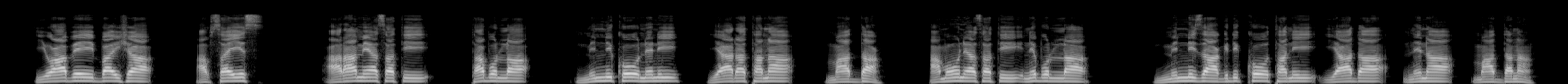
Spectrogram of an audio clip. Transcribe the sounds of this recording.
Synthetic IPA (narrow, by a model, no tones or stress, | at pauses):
jɔaːbɛjbɐɪʃɐ | ʔɐ̰bsɐjɛs | ʔa̰ːɾaːmɛɐsɐt̪ɪ | t̪ɐbɔlːɐ | mɪnːɪkːɔnɛnɪ | jaːd̪ɐt̪ɐnɐ | maːd̪ːɐ | ʔɐ̰mo̞ːnɛɐsɐt̪ɪnɛbɔlːɐ | mɪnːɪzaːɡɪd̪ɪkːɔt̪ɐnɪjaːd̪ɐnɛnɐ | maːd̪ːɐnɐ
